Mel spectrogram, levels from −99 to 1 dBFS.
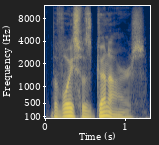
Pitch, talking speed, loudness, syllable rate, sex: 90 Hz, 180 wpm, -17 LUFS, 5.5 syllables/s, male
